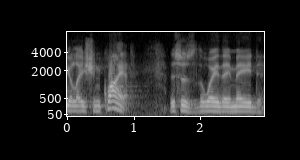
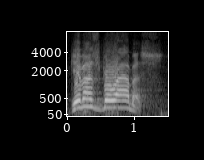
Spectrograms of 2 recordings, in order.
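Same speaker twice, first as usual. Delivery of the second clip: loud, higher mob cry; crowd shouting; 8 semitones higher, 5 dB louder, slower than usual. Acted. Crowd shouting back at Pilate, loud and high. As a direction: call it out like an angry crowd. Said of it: "They shouted back".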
